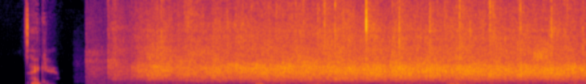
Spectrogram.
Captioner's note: audience applauding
